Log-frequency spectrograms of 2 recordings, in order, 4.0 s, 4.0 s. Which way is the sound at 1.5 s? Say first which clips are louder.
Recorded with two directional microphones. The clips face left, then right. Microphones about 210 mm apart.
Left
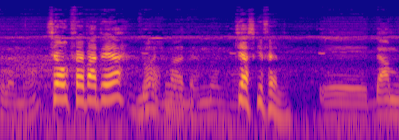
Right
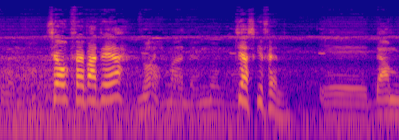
Left 5 dB; 45° left (ahead or behind).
